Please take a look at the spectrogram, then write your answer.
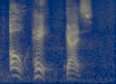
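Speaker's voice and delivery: way too loud, high-pitched burst. Greeting the divers after another asks why so loud: loud greeting. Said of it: "why are you so loud?".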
